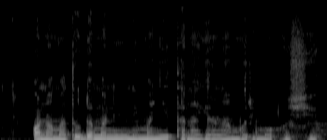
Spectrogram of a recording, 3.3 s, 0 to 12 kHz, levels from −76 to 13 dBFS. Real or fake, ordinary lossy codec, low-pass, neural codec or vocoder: real; none; none; none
